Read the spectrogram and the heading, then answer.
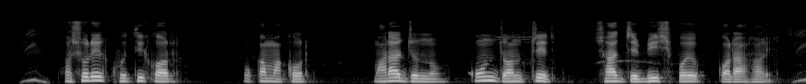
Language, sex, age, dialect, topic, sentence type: Bengali, male, 25-30, Northern/Varendri, agriculture, question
